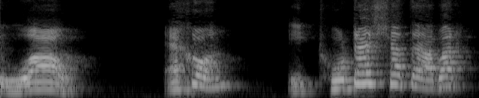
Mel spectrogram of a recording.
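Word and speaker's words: و: আর 2টা ঠোঁট যদি গোল করি তখন এই উচ্চারণ হয় ওয়াও।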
